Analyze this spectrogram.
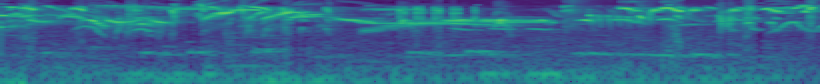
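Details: Full song of a snowy-browed flycatcher, packed with inserted phrases, as a training recording for other birds: fast high warbled notes and rising and falling whistles, with soft lower tones underneath.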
